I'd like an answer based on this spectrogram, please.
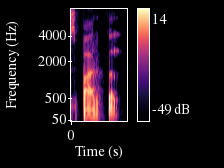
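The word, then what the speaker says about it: SPARQL: SparkQL pronounced Sparkle.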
